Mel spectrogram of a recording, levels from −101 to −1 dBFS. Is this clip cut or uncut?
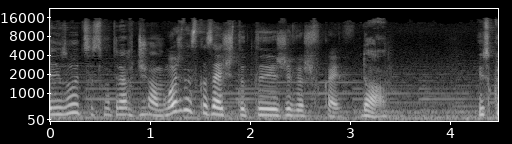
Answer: cut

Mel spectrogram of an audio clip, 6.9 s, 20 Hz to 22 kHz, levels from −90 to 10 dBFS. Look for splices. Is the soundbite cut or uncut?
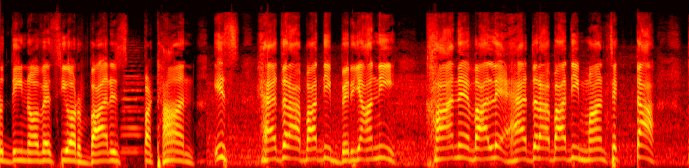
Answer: cut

